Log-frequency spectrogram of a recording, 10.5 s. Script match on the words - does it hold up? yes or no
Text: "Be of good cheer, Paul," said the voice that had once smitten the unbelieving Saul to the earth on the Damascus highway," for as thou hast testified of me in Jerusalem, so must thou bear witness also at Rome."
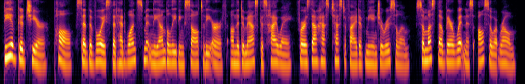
yes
